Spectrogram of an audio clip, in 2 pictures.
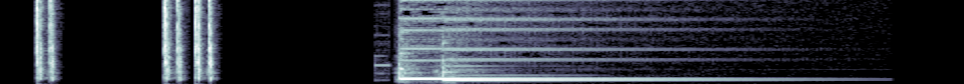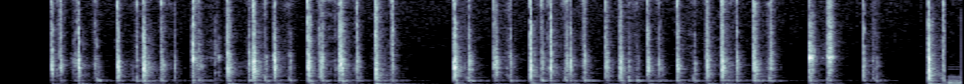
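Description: A typewriter: a few key strikes, then the bell rings once and fades over about three seconds. Then computer keyboard typing, a fast run of key clicks lasting about five and a half seconds.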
